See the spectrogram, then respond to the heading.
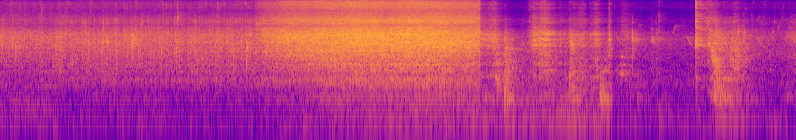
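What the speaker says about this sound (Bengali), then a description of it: "এবার পরিমাণ মতো জল দিয়ে দেবো।" Water poured into a pan of chicken and jackfruit curry sets off a loud, rising sizzle and steam hiss that peaks and then breaks into bubbling and stirring clatter, close up with no talking.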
